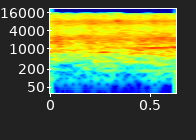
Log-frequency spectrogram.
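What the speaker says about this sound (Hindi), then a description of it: "जोरदार ताली" Loud applause from a crowd, a brief dense burst of clapping filling the moment without a pause.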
